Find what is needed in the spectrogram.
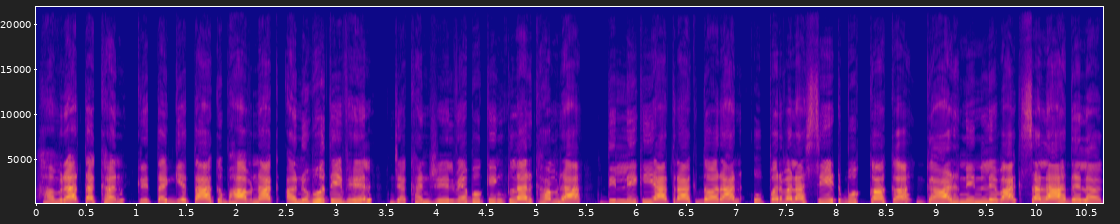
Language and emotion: Maithili, happy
